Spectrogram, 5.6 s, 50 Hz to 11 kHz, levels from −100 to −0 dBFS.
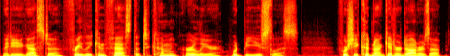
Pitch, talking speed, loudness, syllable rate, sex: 125 Hz, 205 wpm, -20 LUFS, 6.0 syllables/s, male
